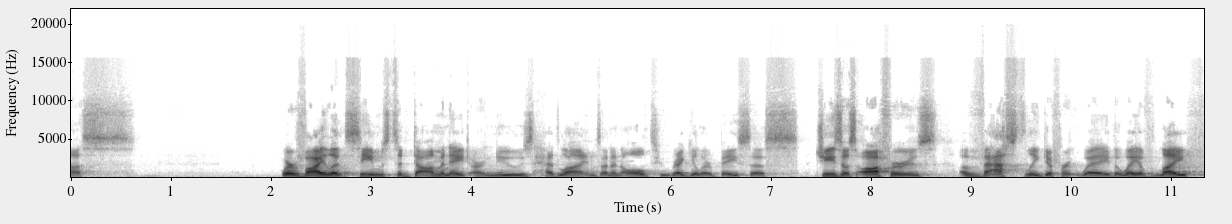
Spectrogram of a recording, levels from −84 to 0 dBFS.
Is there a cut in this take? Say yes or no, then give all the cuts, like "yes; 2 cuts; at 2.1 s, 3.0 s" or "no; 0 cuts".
yes; 1 cut; at 7.4 s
